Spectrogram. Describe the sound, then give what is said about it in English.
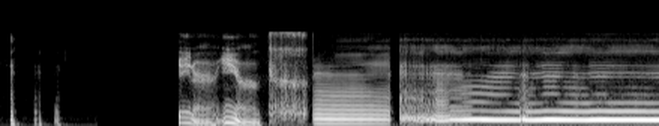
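A voice imitates Jim Carrey's grating, nasal 'most annoying sound in the world' from Dumb and Dumber: a few brief clicks, then wavering whiny tones that break into a loud, flat, buzzing drone held steadily for several seconds. “The most annoying sound in the world.”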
